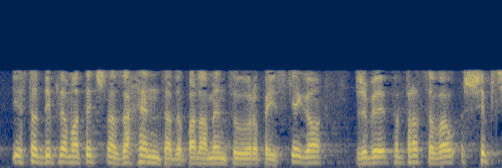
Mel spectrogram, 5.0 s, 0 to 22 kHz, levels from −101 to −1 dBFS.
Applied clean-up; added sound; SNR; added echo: none; none; none; none.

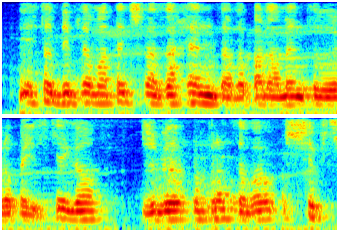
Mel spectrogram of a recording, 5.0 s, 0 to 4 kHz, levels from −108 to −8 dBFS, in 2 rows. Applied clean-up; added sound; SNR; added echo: neural separator model SepFormer DNS4.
